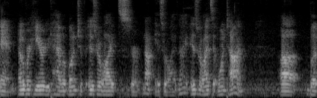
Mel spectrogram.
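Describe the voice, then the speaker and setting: Noticeable background noise accompanies speech delivered at a moderate pace with fairly even intonation. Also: man. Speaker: church youth podcast host. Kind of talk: casual chat. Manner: halting.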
